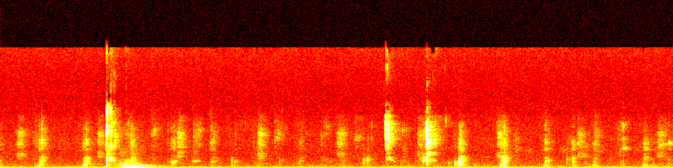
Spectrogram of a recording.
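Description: Faint close-up chewing: a string of small, moist mouth clicks, with a few sharper crunches about a second in and again around five seconds in.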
